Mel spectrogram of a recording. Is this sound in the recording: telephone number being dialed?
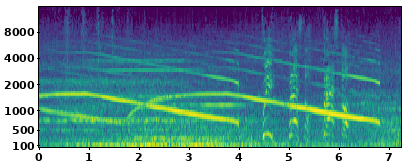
no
